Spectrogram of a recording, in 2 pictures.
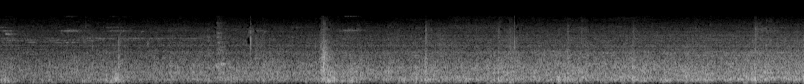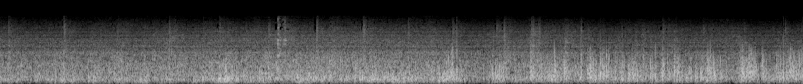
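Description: A regional train pulling away from a station and gathering speed, heard from aboard: the running noise of wheels on rail grows steadily louder, with a few sharp clicks and a quickening clatter of wheels over the rails near the end.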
